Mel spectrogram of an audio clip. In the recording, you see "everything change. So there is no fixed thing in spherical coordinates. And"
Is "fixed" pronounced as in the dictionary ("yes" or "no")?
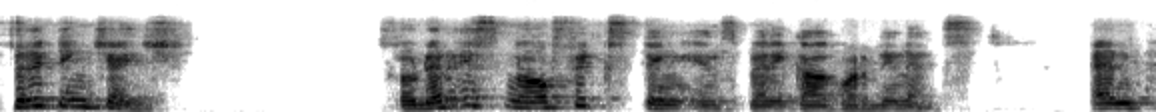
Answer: yes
